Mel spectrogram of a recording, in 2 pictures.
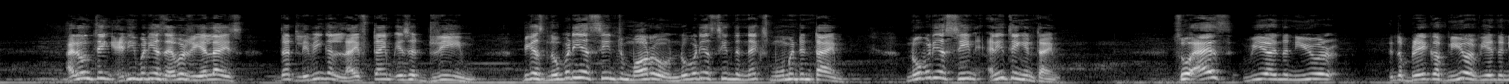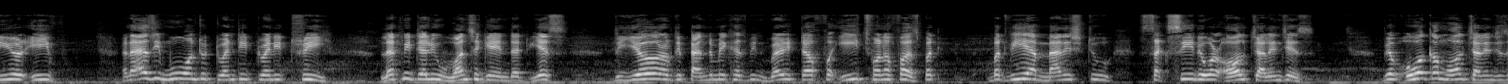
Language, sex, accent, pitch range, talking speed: English, male, Indian, 165-245 Hz, 195 wpm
